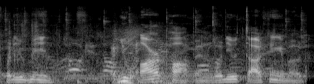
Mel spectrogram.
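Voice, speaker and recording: A young man talking like a hyped, excitable gamer bro, swearing and trash-talking loudly with friends during an online shooter. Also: fairly low pitch, fairly quick. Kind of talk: casual game chat with trash talk. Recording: loud music behind the voice. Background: music.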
